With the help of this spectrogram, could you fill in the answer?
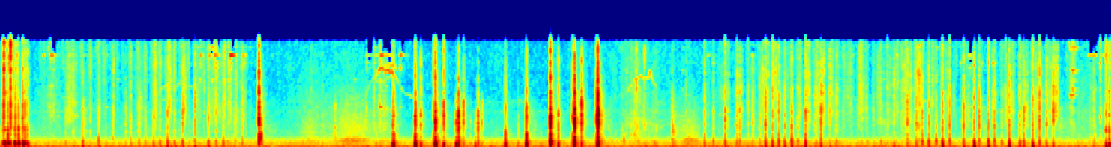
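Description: Long nails tap and scratch the smooth, flat back of a large blue solid plastic paddle hairbrush held with the back facing up. Quiet, scattered sharp clicks and brief scratchy strokes cluster in bursts, with a bright, crisp edge and almost no low end, and each tap dies away instantly.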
